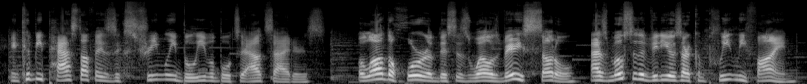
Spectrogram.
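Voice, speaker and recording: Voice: medium pitch, fairly bright tone. A narrator giving an informal, opinionated video essay commentary and swearing freely. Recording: music playing behind the voice. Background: background music.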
